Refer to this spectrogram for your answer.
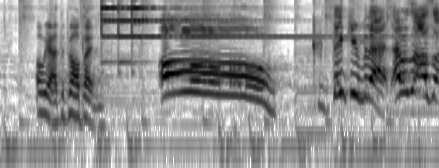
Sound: rings bell

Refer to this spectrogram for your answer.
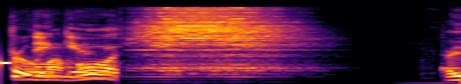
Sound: beep

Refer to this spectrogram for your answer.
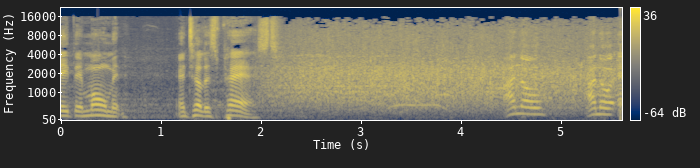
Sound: audience Clapping

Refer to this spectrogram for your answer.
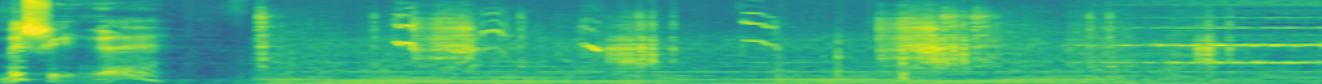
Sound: dramatic music; mouse squeaking

